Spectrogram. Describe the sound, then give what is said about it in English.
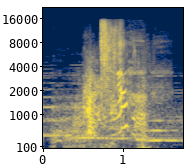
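A dog attacking and biting: a short, harsh burst of snarling and yelping that flares up and fades within a second or so, over a faint steady background hum. “You just saw me get bitten by a freaking dog!”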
